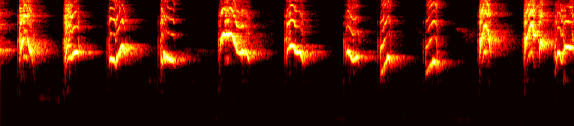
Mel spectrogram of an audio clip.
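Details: Continuous green leafbird song, used to stir young speckled birds to sing: loud, rich whistles, each sweeping down in pitch, delivered almost three per second with little pause.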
